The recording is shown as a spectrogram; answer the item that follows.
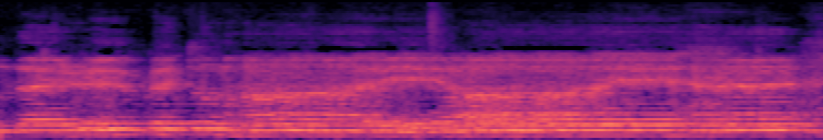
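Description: Male voices chanting a slow noha, a Shia mourning lament for Muharram, in long-held melodic notes.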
